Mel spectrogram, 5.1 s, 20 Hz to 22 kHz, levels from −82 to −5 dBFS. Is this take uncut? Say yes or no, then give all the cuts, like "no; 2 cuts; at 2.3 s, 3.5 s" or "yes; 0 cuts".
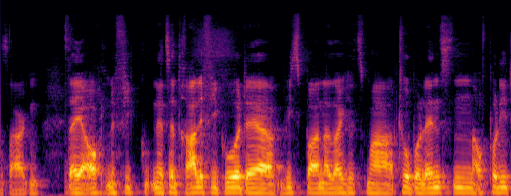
yes; 0 cuts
